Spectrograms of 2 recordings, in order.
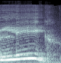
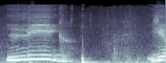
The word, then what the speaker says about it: league: LEAGUE। यू जो है वो UE लिखा जा रहा है लेकिन इनको पढ़ेंगे नहीं। लेग्यू, गुई, लेगुई नहीं, यूई यहाँ पे साइलेंट है, ठीक है।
